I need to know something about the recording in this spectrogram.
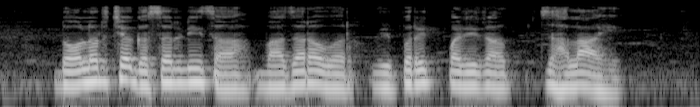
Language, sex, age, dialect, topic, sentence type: Marathi, male, 18-24, Standard Marathi, banking, statement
